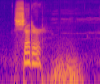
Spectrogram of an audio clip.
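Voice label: "shudder", American English; pronunciations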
